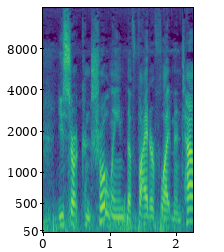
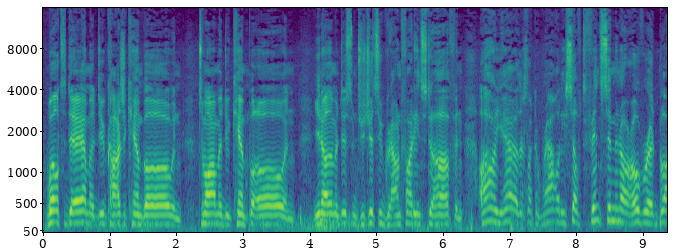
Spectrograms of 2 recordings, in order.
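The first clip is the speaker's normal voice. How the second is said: lightly higher voice mocking a style-hopper; mocking flighty student; 4 semitones higher than usual. Mocking students who hop between martial arts, light sing-song. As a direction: breeze through the list like a dabbler with no focus. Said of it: "they're like".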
